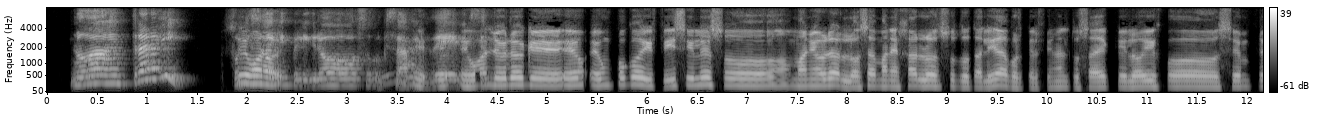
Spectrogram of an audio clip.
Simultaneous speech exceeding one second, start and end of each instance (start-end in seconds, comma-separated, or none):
3.3-4.8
